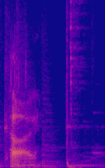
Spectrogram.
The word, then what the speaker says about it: chi: spelled Chi oh it's pronounced k k it's pronounced Kai guess yeah it's Kai Kai the one that looks like an X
